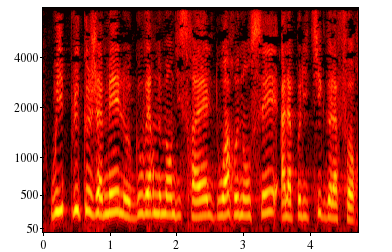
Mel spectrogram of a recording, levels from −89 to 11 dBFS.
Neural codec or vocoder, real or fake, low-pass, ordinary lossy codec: none; real; none; none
